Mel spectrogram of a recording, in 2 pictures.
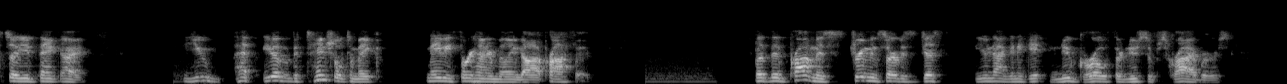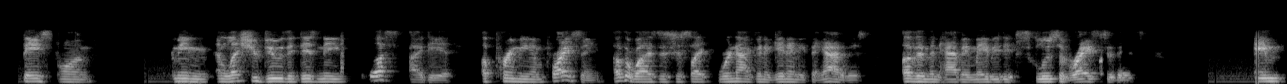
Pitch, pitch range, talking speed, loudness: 130 Hz, 125-145 Hz, 170 wpm, -23 LUFS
